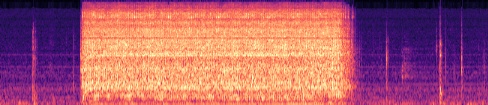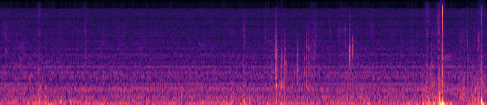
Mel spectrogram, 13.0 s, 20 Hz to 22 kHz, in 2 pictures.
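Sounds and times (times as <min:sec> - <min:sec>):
handheld power tool running: 0:01.1 - 0:04.8.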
